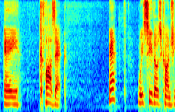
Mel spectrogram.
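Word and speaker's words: 風: This kanji means air or wind, and it's still pronounced kaze.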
